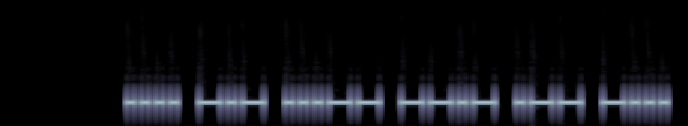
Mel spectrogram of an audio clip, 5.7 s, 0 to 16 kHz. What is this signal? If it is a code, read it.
Morse code, heard as a keyed tone, about 20 wpm, 700 Hz. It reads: HK3QWB
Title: DXCC-100 Call Signs - 6 Characters - Repeated 2x - 20wpm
